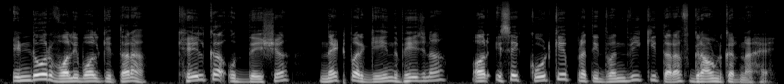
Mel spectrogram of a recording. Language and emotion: Hindi, neutral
